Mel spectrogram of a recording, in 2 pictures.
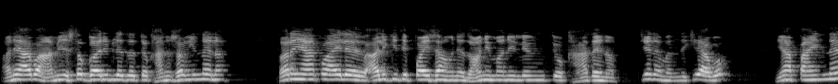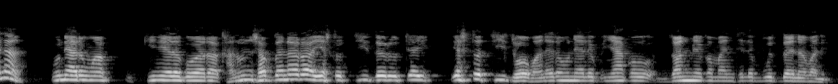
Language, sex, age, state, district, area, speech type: Nepali, male, 60+, West Bengal, Darjeeling, rural, spontaneous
